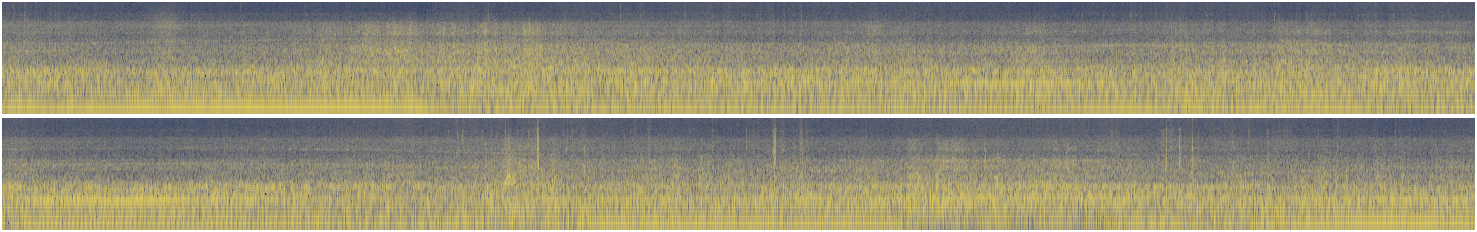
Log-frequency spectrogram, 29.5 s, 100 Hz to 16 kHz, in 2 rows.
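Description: Kawasaki Ninja 1000's inline-four engine running under way, heard from the rider's helmet, with the rush of wind over it. Its pitch drops sharply about four seconds in and shifts up and down a few more times with the throttle, rising again near the end.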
